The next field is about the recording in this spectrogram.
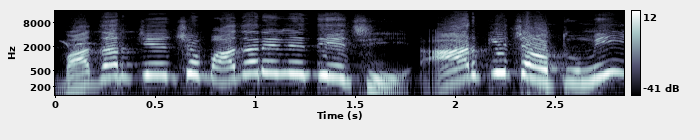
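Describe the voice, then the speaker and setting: A performer voicing a whiny, blustering village husband in an animated folk tale, with a theatrical, complaining delivery. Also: very high-pitched, fast talker, slight background noise, exaggerated voice. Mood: grumbling, evasive. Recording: clear background music.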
